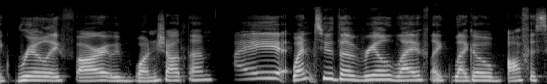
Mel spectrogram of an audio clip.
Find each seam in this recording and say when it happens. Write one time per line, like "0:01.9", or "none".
0:02.5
